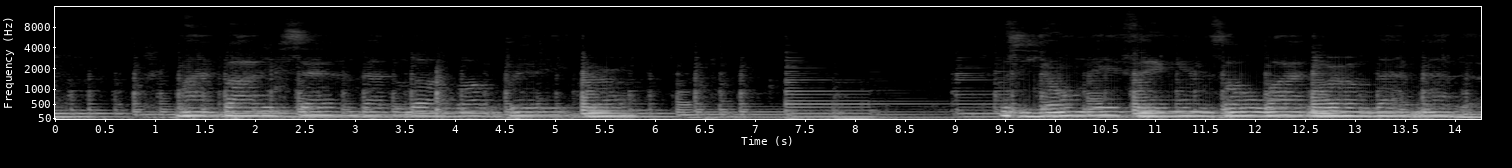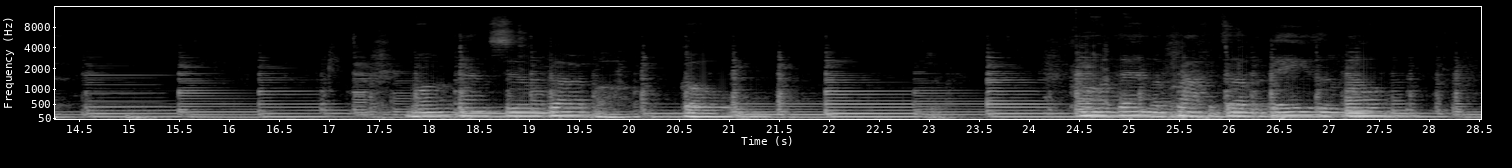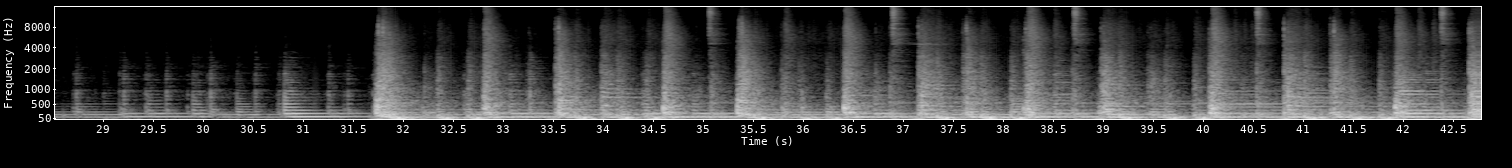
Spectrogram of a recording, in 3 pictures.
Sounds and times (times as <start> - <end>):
Music: 0.0 - 42.7.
